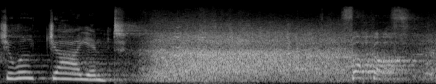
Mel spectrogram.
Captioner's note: audience laughing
